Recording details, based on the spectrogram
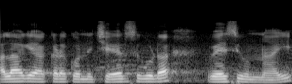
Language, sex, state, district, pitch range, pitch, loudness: Telugu, male, Telangana, Komaram Bheem, 120-135 Hz, 125 Hz, -16 LUFS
